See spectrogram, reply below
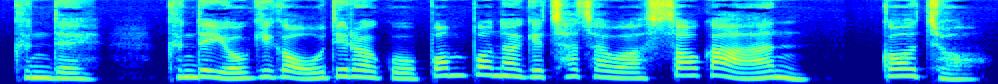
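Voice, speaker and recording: A woman voicing a stern, older grandmother who scolds in a low, pressing voice in a storybook narration. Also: expressive, unhurried, darkish tone, dry recording, clean studio sound, close to an everyday voice. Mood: stern scolding.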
